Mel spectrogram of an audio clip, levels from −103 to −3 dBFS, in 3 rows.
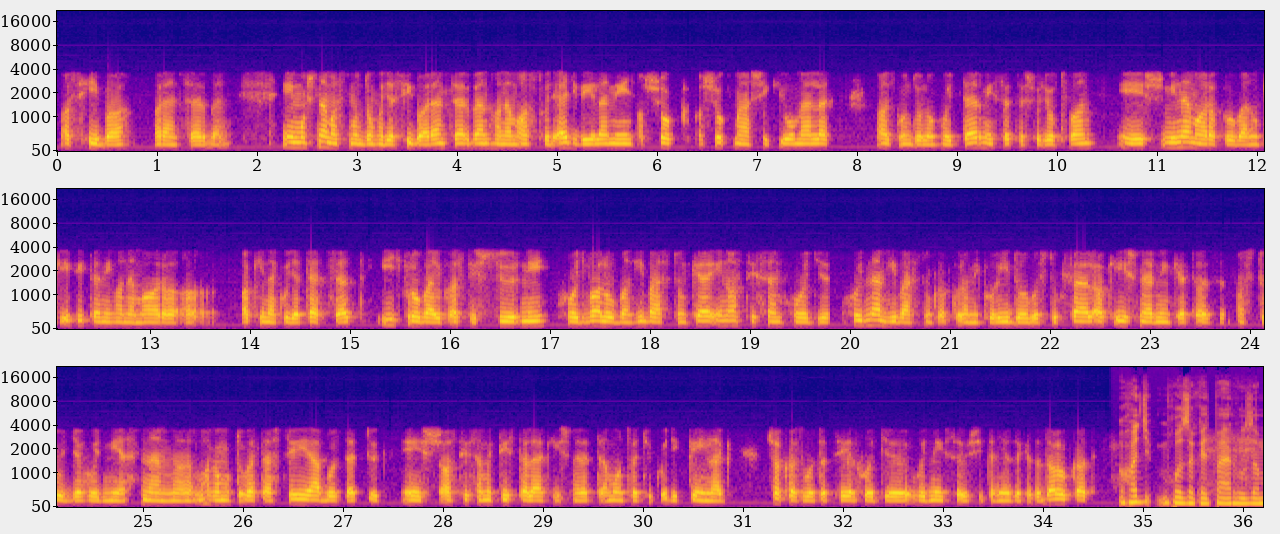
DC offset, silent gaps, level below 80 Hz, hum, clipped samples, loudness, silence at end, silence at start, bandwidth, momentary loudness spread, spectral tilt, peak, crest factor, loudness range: under 0.1%; none; -58 dBFS; none; under 0.1%; -16 LUFS; 0 s; 0.05 s; 14.5 kHz; 7 LU; -6.5 dB/octave; -2 dBFS; 14 dB; 2 LU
